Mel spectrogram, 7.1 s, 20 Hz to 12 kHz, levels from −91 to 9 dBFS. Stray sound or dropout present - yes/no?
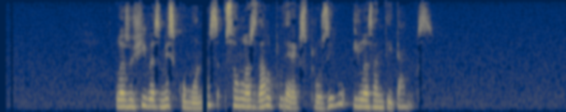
yes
